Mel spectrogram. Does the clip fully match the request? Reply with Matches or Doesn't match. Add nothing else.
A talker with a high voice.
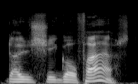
Doesn't match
